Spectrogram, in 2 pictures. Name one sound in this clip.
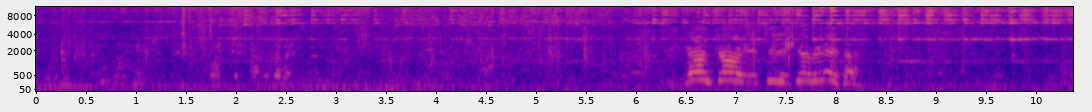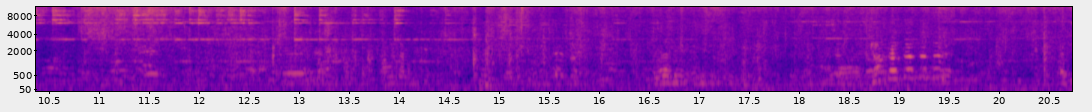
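Several men and women talk quietly nearby, outdoors.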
